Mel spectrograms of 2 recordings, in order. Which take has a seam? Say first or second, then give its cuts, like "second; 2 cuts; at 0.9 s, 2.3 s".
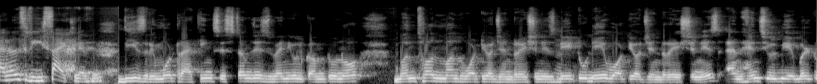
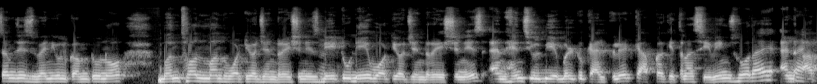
first; 1 cut; at 1.1 s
